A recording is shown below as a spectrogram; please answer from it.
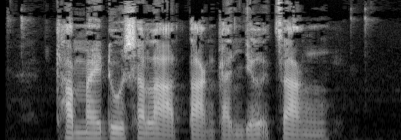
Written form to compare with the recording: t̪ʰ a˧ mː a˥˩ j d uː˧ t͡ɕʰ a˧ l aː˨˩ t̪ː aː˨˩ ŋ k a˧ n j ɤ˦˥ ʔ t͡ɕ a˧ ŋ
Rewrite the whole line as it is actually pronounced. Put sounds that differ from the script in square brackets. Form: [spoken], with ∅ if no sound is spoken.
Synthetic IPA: t̪ʰ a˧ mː [a˧] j d uː˧ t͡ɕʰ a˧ l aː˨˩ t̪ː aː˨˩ ŋ k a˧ n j ɤ˦˥ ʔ t͡ɕ a˧ ŋ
